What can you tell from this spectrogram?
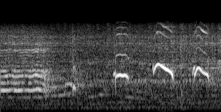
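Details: Puppy giving short high whimpers, each a rising then falling whine about half a second long, three in quick succession after a longer thin tone, indoors in a quiet room.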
